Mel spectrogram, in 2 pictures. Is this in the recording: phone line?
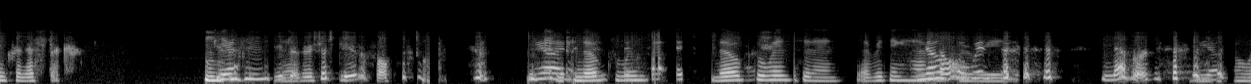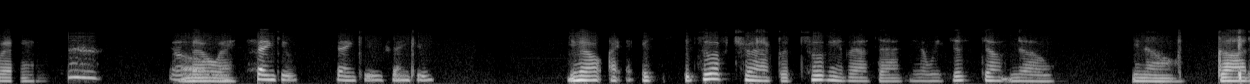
yes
